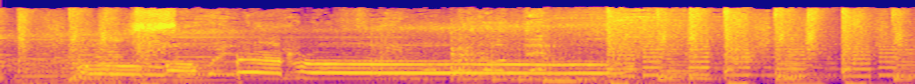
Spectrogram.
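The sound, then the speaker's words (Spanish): A dog howls in long, wavering tones that slide up and down in pitch for a few seconds, then breaks into shorter, rougher bursts of noise. “Pero estamos saludando al perro.”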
